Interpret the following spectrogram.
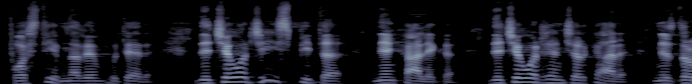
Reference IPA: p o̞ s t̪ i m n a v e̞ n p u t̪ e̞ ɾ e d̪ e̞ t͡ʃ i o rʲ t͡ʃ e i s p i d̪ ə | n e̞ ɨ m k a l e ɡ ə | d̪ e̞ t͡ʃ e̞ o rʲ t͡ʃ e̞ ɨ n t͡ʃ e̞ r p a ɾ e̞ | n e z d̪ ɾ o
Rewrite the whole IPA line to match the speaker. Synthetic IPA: p o̞ s t̪ i m n a v e̞ m p u t̪ e̞ ɾ e d̪ e̞ t͡ʃ e o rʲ t͡ʃ e i s p i t̪ ə | n e̞ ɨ ŋ k a l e k ə | d̪ e̞ t͡ʃ e̞ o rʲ t͡ʃ e̞ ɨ n t͡ʃ e̞ r k a ɾ e̞ | n e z d̪ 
